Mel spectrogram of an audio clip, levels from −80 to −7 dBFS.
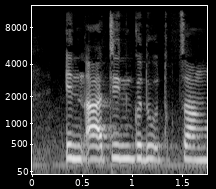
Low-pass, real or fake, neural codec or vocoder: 10.8 kHz; real; none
